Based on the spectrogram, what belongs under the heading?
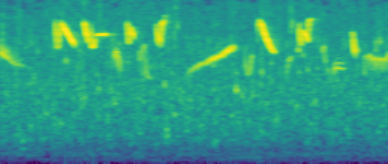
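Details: Sanger bird tutor song meant for teaching other songbirds and young sangers, with gurgling water behind: scattered high whistled notes, quick down-slurs and a long rising whistle near the middle, separated by short gaps.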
